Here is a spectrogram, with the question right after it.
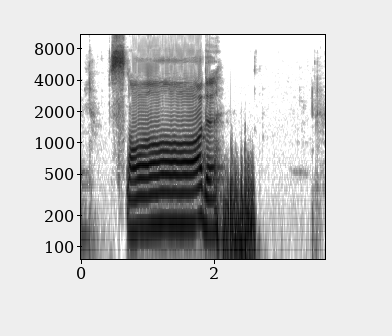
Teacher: صاد کو سیٹی کے ساتھ بھی پڑھیں گے اور اس کو پر بھی پڑھیں گے، یعنی موٹا کر کے بھی پڑھیں گے۔ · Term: سیٹی والے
